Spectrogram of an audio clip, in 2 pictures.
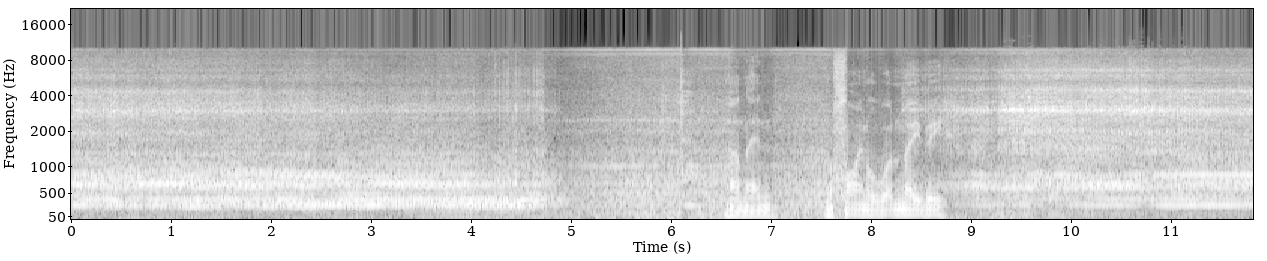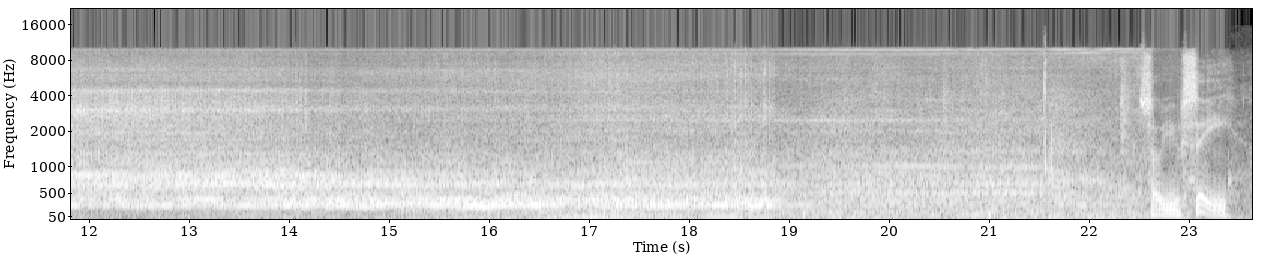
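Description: A chisel cuts into spinning wood with a rough scraping whir.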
